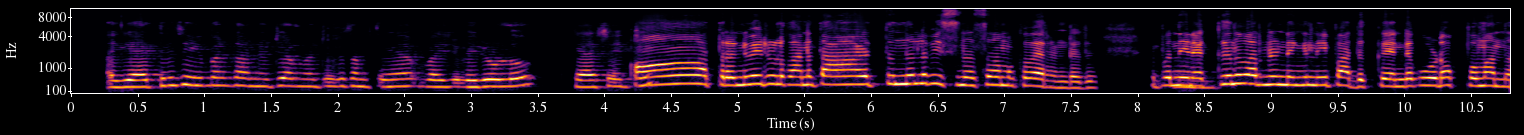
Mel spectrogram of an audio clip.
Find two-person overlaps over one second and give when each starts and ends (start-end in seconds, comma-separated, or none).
none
